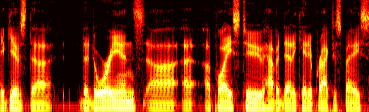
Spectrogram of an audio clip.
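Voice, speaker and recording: In a very clean recording with a silent background, a man with a very deep, low pitch talks fairly slowly in a monotone, flat way. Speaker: high school principal. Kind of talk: interview conversation.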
